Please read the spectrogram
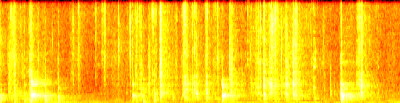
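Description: Chef's knife chopping crisp fried bacon on a wooden chopping board: a series of uneven knocks as the blade comes down on the board.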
